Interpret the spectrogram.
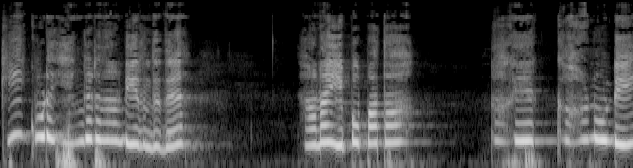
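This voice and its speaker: A woman voicing a gentle, trusting young daughter-in-law in a cartoon, pleading and tearful. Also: extremely high pitch, lively intonation, normal speed. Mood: distressed. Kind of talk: cartoon voice acting.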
